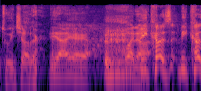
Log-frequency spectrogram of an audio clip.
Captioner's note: laughter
